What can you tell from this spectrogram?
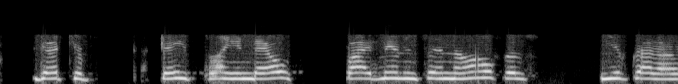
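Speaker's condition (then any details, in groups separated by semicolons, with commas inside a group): Cerebral palsy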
